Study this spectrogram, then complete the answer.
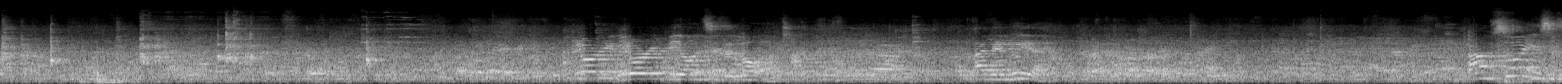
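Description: An elderly woman speaks into a microphone through loudspeakers in a large echoing hall.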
